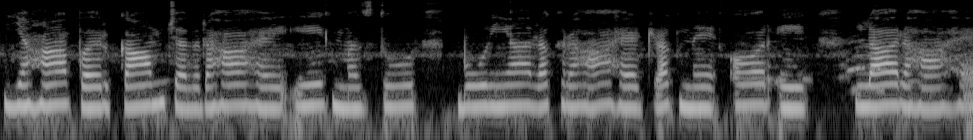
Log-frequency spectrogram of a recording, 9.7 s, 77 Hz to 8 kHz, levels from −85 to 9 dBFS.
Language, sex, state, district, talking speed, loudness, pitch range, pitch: Hindi, female, Uttar Pradesh, Hamirpur, 115 wpm, -25 LUFS, 225-240 Hz, 230 Hz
